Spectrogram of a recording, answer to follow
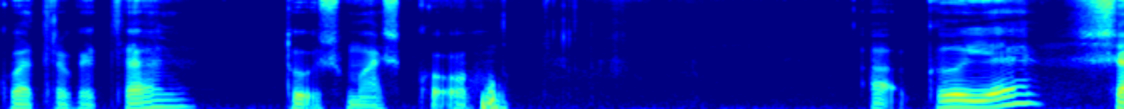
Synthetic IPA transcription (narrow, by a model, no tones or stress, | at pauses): kwat̪ɾoket͡sal | t̪ṵʔʃmaʃkʰo̰ʔo | a̰ʔkɨjeʃ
